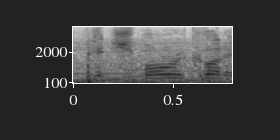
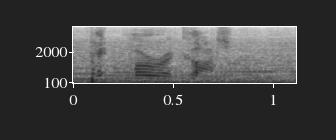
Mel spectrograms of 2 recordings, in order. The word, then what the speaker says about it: Petchmorakot: The CH is silent, by the way. That's why it's not Petchmorakot, it's Petchmorakot Petchyindee Academy.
